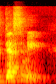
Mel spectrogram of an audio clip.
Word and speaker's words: Descemet's: It's pronounced as Descemet.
